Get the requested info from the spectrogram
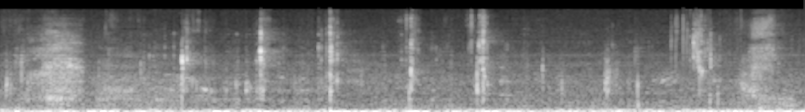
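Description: Close-miked chewing of a soft filled bread roll, with sharp wet mouth clicks about twice a second and a longer tearing bite sound near the start.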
